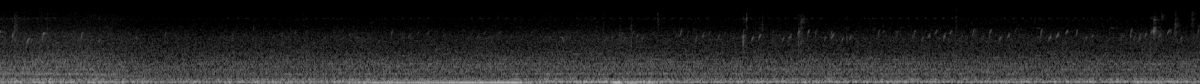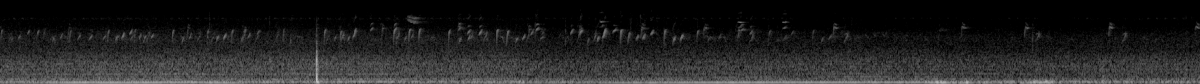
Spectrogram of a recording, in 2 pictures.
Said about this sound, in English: You'll hear three different soundscapes, all from central Otago, New Zealand. First up is the Slapjack Vineyard from Terra Sancta. You can hear several birds singing their songs.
